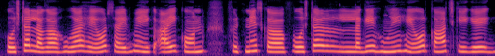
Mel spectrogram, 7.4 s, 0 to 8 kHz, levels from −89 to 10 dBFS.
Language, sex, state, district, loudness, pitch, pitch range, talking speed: Hindi, female, Odisha, Sambalpur, -15 LUFS, 250 Hz, 240-270 Hz, 145 wpm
